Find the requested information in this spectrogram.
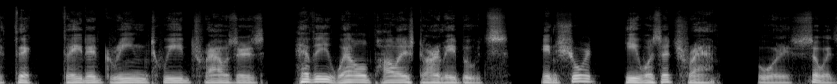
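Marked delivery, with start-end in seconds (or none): none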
